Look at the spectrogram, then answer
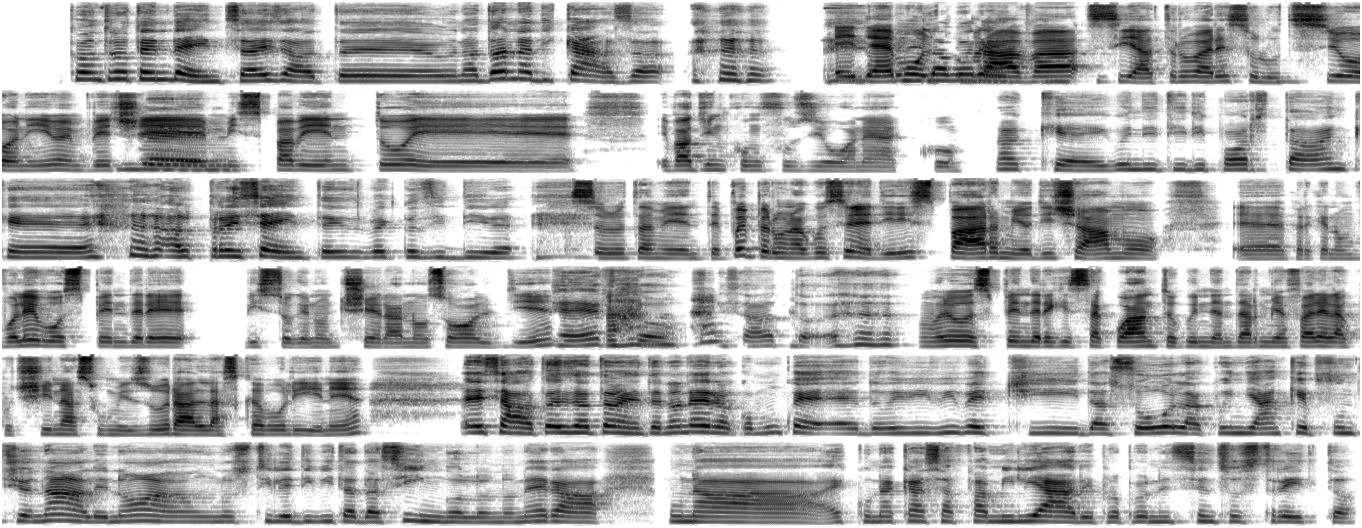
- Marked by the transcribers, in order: giggle; teeth sucking; giggle; tapping; "per" said as "pe"; chuckle; giggle; "viverci" said as "vivecci"; "proprio" said as "propio"
- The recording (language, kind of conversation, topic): Italian, podcast, Che cosa rende davvero una casa accogliente per te?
